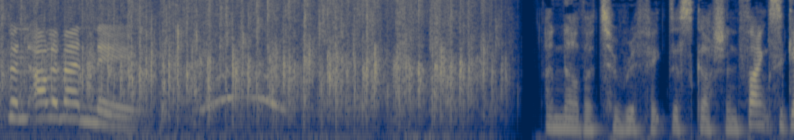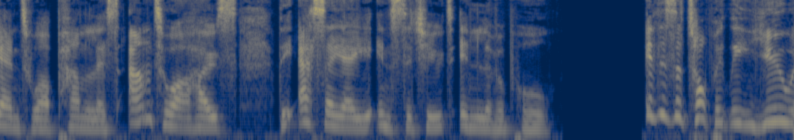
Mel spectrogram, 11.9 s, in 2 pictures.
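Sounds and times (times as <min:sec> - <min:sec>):
speech: 0:00.0 - 0:01.2, 0:02.0 - 0:02.2, 0:04.1 - 0:10.2, 0:10.8 - 0:11.9
audience applause: 0:00.0 - 0:03.9.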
